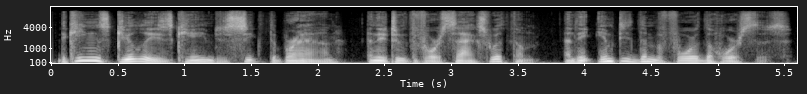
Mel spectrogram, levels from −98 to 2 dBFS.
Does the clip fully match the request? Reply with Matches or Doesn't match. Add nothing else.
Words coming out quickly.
Matches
